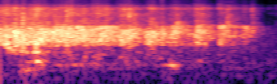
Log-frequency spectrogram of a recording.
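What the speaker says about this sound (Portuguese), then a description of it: "Agora receba a calorosa salva de palmas do povo." A church congregation applauding a bishop, a dense burst of many hands clapping at once that holds steady for a few seconds before tapering off, close and loud.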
